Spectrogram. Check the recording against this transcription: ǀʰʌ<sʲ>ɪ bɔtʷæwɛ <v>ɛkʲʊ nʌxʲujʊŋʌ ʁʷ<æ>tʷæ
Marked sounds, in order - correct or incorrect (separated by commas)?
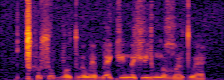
incorrect, incorrect, correct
